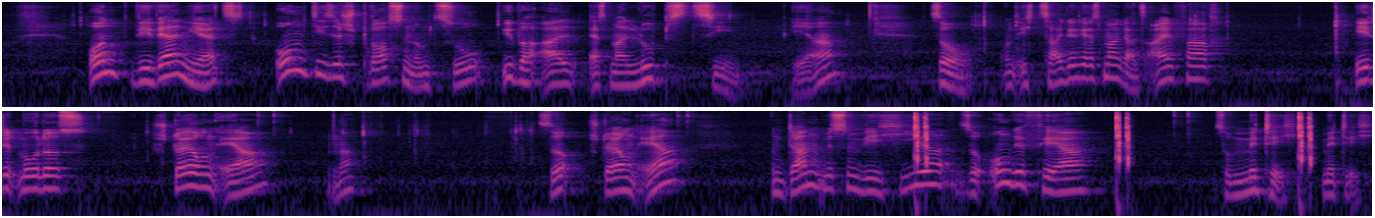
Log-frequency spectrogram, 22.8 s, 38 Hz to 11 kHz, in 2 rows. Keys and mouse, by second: 0.6 Tab, 0.8-2.4 drag, 8.2-13.5 shift+middle drag, 11.1 Tab, 12.7 ctrl+r, 13.5 click, 13.7-14.1 middle drag, 14.8 Tab, 15.7 ctrl+r.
